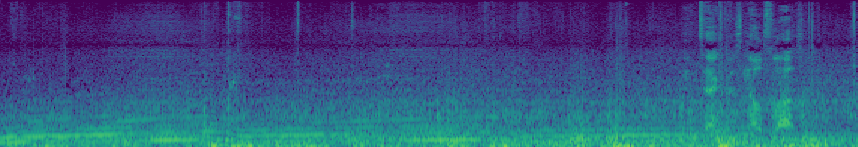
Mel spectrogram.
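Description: An Acura Integra Type S accelerates hard to overtake slower cars, its engine note climbing through rising revs, dropping at a gear change and climbing again. The engine sounds close and loud throughout, with faint road noise underneath.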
